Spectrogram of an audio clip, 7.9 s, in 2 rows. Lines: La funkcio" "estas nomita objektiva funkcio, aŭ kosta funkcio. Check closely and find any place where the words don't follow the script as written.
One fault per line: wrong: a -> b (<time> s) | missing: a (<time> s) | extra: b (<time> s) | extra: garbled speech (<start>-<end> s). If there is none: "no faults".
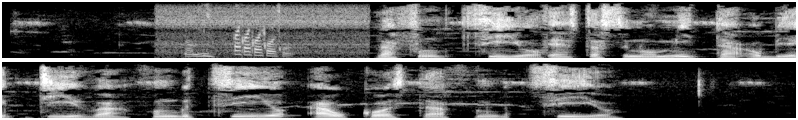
no faults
